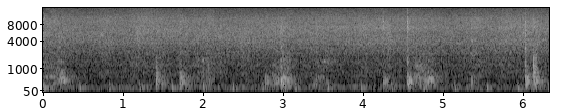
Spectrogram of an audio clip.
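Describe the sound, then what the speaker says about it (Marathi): Chopped onion sizzles steadily in hot oil over a high gas flame while a spoon stirs it, adding periodic scraping clicks against the pan; close and continuous, with no voices. "तर ढवळतो. कांदा चांगला तेलात भाजून घ्यायचा."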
